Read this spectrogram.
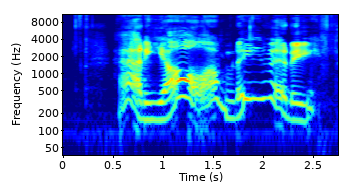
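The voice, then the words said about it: Put-on Southern drawl. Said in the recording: “Southern drawl... Yeah, just like that.”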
